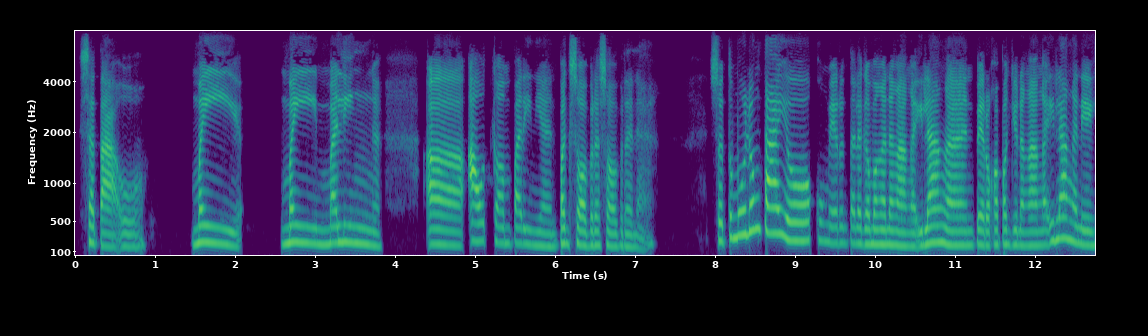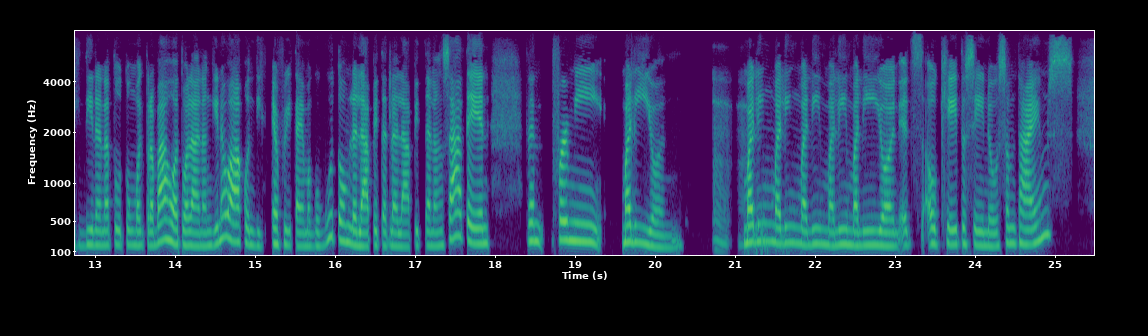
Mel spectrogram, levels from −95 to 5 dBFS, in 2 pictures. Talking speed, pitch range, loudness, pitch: 140 wpm, 180-220 Hz, -24 LUFS, 195 Hz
